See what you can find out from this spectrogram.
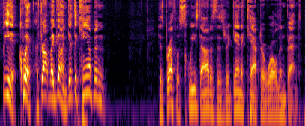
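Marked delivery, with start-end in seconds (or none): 0.1-2.1 high, urgent orders to flee; pitched-up frantic warning; desperate call. A narrator's reading. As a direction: send her running, desperately. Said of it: "he called desperately".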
